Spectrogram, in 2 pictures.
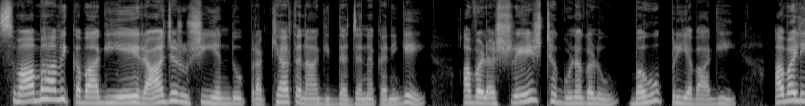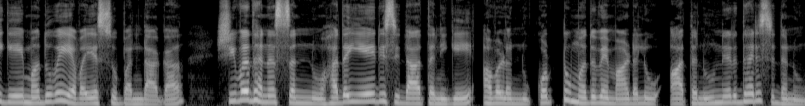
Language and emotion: Kannada, neutral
